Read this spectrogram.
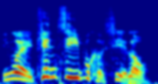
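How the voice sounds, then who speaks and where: A woman's voice: high-pitched, very animated, normal speed, darkish tone, no room sound. A woman co-hosting a podcast, telling jokes in a playful, teasing casual chat.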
